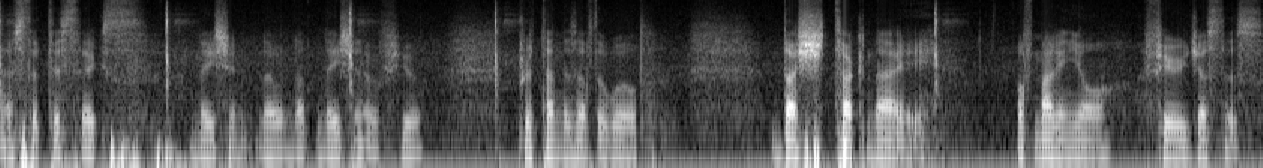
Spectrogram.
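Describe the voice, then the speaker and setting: Fairly slow speech in a Dutch accent, with long, frequent pauses and big swings in loudness. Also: man. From Netherlands. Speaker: gaming YouTuber. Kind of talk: let's play commentary. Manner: hesitant, many fillers.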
